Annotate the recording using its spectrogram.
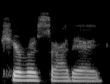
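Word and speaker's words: Kyree Sade: you guys can follow me on Instagram at KYREESADE. It's pronounced Kira Sade. Kira Sade.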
